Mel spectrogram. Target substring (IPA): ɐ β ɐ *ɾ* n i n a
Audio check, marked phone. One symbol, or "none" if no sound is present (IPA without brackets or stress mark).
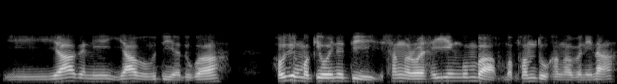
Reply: none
